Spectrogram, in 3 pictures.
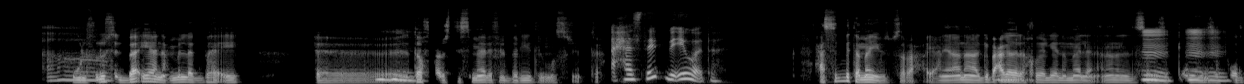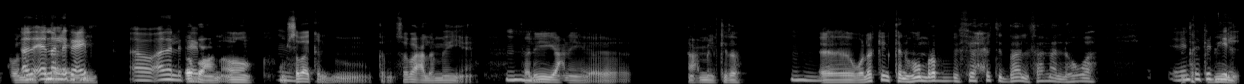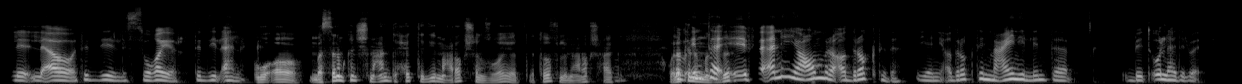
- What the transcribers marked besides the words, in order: unintelligible speech; tapping; unintelligible speech; other background noise; tsk
- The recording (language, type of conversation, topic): Arabic, podcast, إزاي بتوازن بين طموحك وحياتك الشخصية؟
